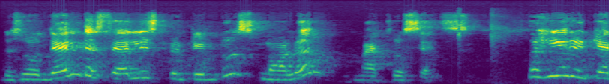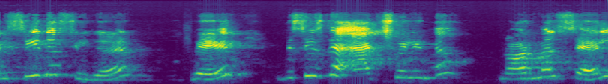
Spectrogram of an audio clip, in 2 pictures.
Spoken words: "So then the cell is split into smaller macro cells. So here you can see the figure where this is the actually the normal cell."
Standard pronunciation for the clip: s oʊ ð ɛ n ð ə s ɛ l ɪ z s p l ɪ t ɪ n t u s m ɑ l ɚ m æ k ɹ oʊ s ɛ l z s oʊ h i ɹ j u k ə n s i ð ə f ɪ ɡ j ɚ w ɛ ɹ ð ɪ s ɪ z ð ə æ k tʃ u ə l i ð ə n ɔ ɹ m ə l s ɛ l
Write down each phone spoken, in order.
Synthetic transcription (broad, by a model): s oʊ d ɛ n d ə s ɛ l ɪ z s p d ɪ t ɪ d t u s m ɑ l ɚ m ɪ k ɹ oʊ s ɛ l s s oʊ h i ɹ j u k ə n s i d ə f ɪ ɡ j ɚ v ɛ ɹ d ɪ s ɪ z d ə æ k tʃ u ə l i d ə n ɔ ɹ m ə l s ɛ l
